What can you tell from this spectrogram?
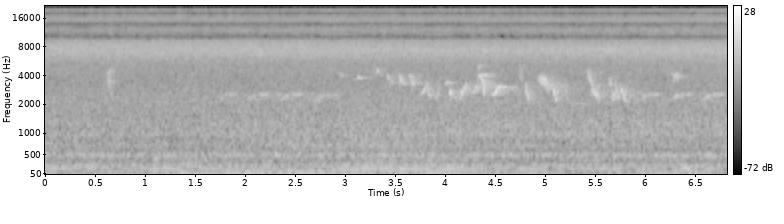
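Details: Thousands of honeybees swarming near an electric line on a fine-weather day, with a beekeeper on hand: a steady, low droning hum throughout, while bursts of small bird chirps sound faintly above.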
